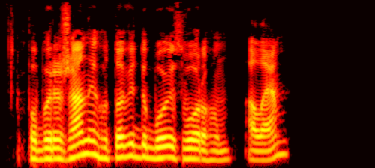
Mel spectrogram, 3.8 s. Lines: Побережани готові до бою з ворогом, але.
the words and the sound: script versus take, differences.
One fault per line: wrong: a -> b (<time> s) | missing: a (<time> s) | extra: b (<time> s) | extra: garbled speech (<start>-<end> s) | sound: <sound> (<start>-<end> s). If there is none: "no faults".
no faults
